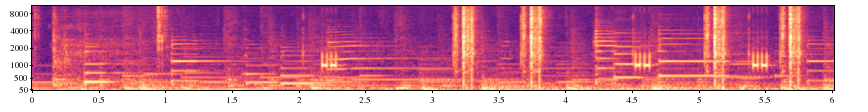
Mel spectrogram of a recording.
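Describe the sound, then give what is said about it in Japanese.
Several crisp mechanical shutter clicks from a Nikon Z50 mirrorless camera, arriving in irregular pairs and bursts over a faint background hum, with no talking. “シャッター音ってどうなるんでしょうねこれ今 Z50 ですけど”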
